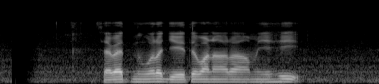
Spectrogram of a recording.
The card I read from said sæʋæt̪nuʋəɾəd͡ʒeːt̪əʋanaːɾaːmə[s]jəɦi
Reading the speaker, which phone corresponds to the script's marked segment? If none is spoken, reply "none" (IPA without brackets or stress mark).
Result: none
